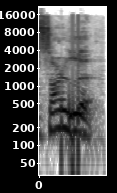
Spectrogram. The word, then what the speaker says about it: Sarnlu: Yeah, so Sarnlu. It's very French Leux ending.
